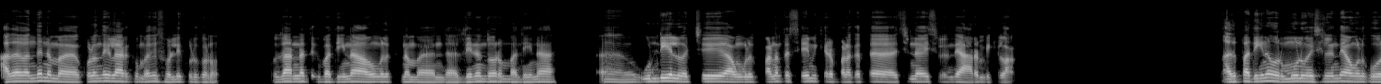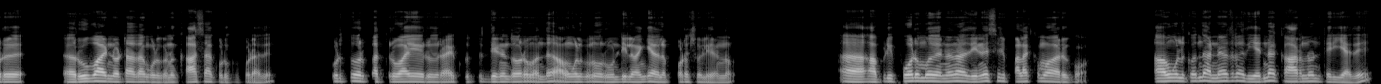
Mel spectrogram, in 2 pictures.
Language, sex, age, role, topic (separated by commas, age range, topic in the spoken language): Tamil, male, 40-44, guest, குழந்தைகளுக்கு தங்கள் பொறுப்புகளை எப்படிக் கற்றுக்கொடுப்பீர்கள்?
